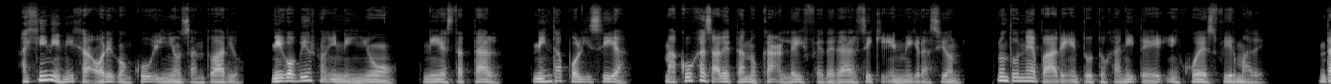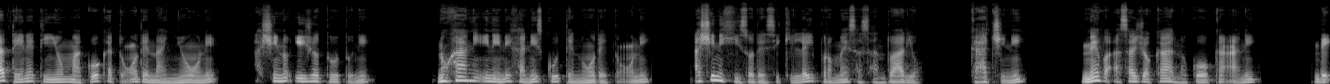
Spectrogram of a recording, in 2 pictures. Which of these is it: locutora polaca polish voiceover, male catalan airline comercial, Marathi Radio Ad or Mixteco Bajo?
Mixteco Bajo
